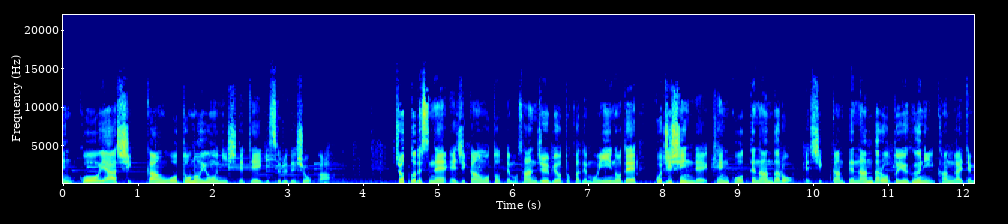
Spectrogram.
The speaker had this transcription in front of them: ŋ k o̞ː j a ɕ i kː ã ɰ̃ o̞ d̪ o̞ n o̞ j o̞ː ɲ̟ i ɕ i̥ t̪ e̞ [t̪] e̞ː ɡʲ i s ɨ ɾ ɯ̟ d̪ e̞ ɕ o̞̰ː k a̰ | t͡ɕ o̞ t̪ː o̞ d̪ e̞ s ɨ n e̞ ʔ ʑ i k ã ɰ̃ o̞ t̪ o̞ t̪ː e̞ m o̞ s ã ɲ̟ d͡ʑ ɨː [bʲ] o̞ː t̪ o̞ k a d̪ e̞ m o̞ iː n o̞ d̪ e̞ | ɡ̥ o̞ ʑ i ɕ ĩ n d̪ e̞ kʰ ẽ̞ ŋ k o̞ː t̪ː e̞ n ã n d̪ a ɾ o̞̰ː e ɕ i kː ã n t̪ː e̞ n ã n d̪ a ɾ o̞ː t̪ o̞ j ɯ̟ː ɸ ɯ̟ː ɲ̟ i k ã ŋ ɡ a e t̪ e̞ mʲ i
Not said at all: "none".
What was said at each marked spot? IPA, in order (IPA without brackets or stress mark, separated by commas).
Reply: t̪, bʲ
